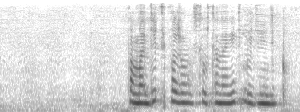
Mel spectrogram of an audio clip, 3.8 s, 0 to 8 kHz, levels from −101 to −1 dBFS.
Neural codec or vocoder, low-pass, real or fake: codec, 44.1 kHz, 1.7 kbps, Pupu-Codec; 7.2 kHz; fake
